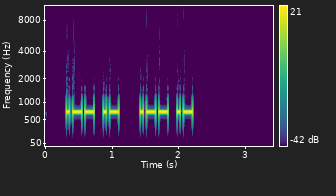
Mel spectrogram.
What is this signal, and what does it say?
Morse code, heard as a keyed tone, about 26 wpm, 700 Hz. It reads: WA WA
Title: Speed-Racing Common QSO Phrases - 22wpm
